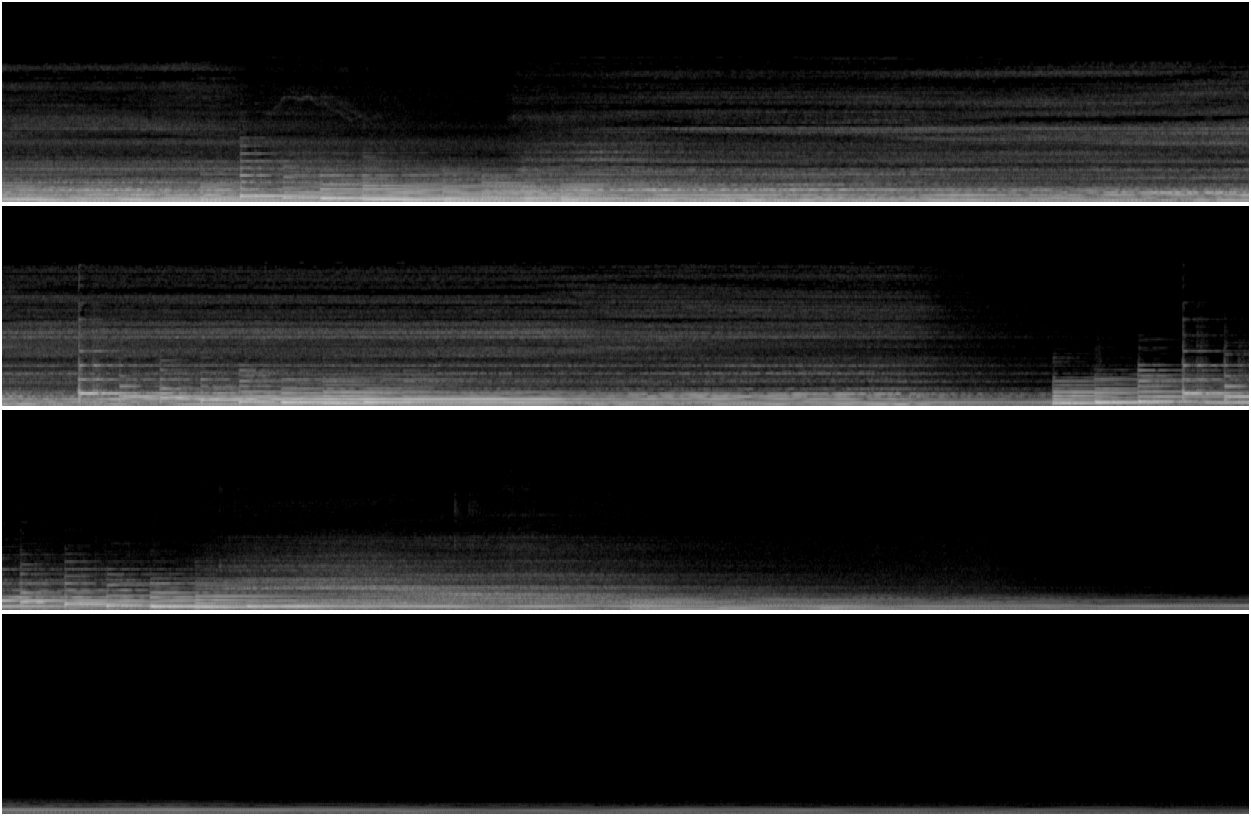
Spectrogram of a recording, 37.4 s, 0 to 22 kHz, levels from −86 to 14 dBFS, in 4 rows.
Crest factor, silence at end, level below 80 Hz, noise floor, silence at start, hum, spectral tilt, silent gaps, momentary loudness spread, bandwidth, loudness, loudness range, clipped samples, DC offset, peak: 18 dB; 6.05 s; -50 dBFS; -55 dBFS; 0 s; none; -6.5 dB/octave; none; 24 LU; 12.5 kHz; -21 LUFS; 23 LU; under 0.1%; under 0.1%; -4 dBFS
